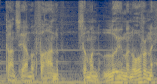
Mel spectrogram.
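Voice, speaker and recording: A man voicing a hard-bitten older gang boss in a video game cutscene, with a slow, bitter drawl. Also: very deep voice, animated, vocal fry, music in the background, exaggerated voice. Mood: wry.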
